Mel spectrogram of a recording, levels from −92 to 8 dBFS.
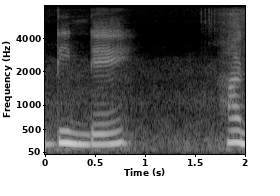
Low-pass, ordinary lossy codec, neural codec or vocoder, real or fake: none; none; none; real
